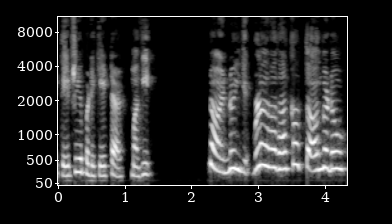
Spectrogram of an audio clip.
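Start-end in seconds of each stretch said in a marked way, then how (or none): 2.3-4.3 higher, wailing cry of despair; narrated loud sobbing question. A narrator's reading. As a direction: sob the question out, breaking. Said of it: "சத்தமாக கேவியபடி".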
